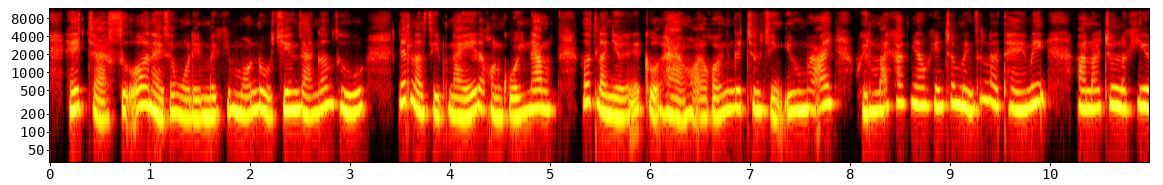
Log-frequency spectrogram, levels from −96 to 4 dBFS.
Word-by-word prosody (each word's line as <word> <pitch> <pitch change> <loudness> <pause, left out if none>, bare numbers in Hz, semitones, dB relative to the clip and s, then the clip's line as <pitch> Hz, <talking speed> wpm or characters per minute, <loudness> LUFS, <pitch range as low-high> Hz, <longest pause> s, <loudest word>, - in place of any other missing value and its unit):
hết 245 +2 +4
trả 185 -11 -2
sữa 245 +9 -1
này, 210 -8 +4
xong 210 +3 -3
rồi 180 -1 -2
đến 180 +1 0
mấy 190 - +1
cái 240 - -2
món 215 +2 +1
đồ 235 -5 +2
chiên 235 +5 +3
rán 210 -2 -1
các 265 +4 +1
thứ, 230 0 +2 0.3
nhất 330 +2 0
là 265 -9 +3
dịp 205 -1 -4
này 190 -2 +1
á 235 - +4
là 260 - -2
còn 190 -4 0
cuối 185 +1 0
năm, 245 +1 +1 0.3
rất 320 0 -1
là 245 - +3
nhiều 190 -3 +3
những 180 - -3
cái - - -2
cửa - - 0
hàng 200 -5 -1
họ 195 -1 -3
đã 180 - -4
có 190 - -1
những 235 +5 0
cái 255 0 -1
chương 245 -2 +1
trình 185 -7 -3
ưu 230 +2 +1
mãi, 250 +5 +1 0.2
khuyến 225 +1 +1
mãi 235 +3 -1
khác 310 0 -3
nhau 285 -2 +3
khiến 270 -1 +2
cho 305 - -2
mình 275 -5 +5
là 335 -5 -1
thèm 245 -1 +1
ấy. 330 +4 +3 0.3
Và 260 - +1
nói 250 +1 +1
chung 285 +1 +2
là 265 - +4
khi 280 - +3
235 Hz, 300 wpm, -23 LUFS, 200-265 Hz, 0.3 s, mình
